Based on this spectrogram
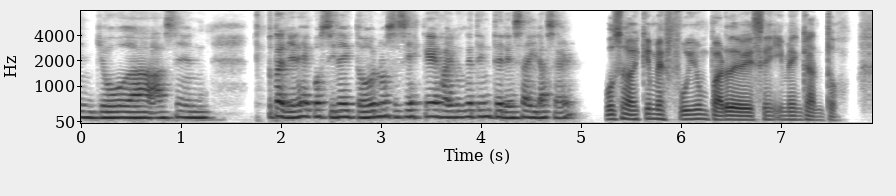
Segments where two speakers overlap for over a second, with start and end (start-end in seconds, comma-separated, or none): none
